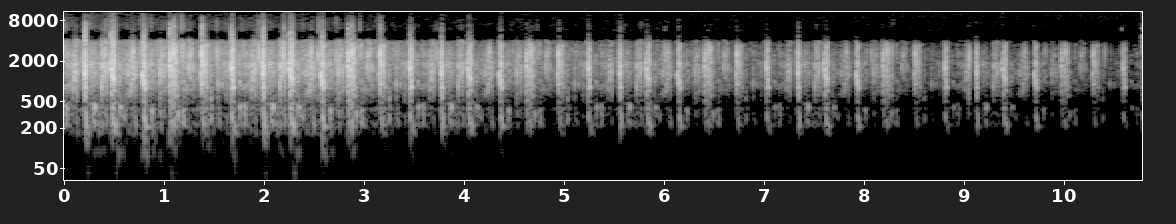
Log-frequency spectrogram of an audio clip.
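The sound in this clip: Horses carrying horsemen beat out a rapid, regular clip-clop of many hoofbeats, loud at first and gradually fading as the pounding rhythm continues.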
